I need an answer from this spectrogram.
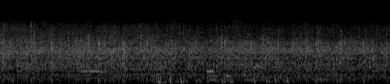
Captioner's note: applause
